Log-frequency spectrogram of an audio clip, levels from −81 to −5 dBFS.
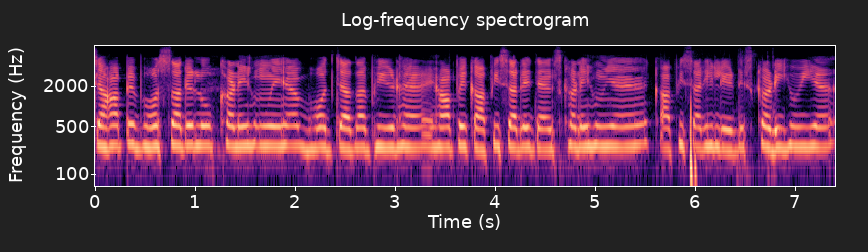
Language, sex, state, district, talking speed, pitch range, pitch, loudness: Hindi, female, Uttar Pradesh, Jyotiba Phule Nagar, 210 wpm, 245-260 Hz, 255 Hz, -19 LUFS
